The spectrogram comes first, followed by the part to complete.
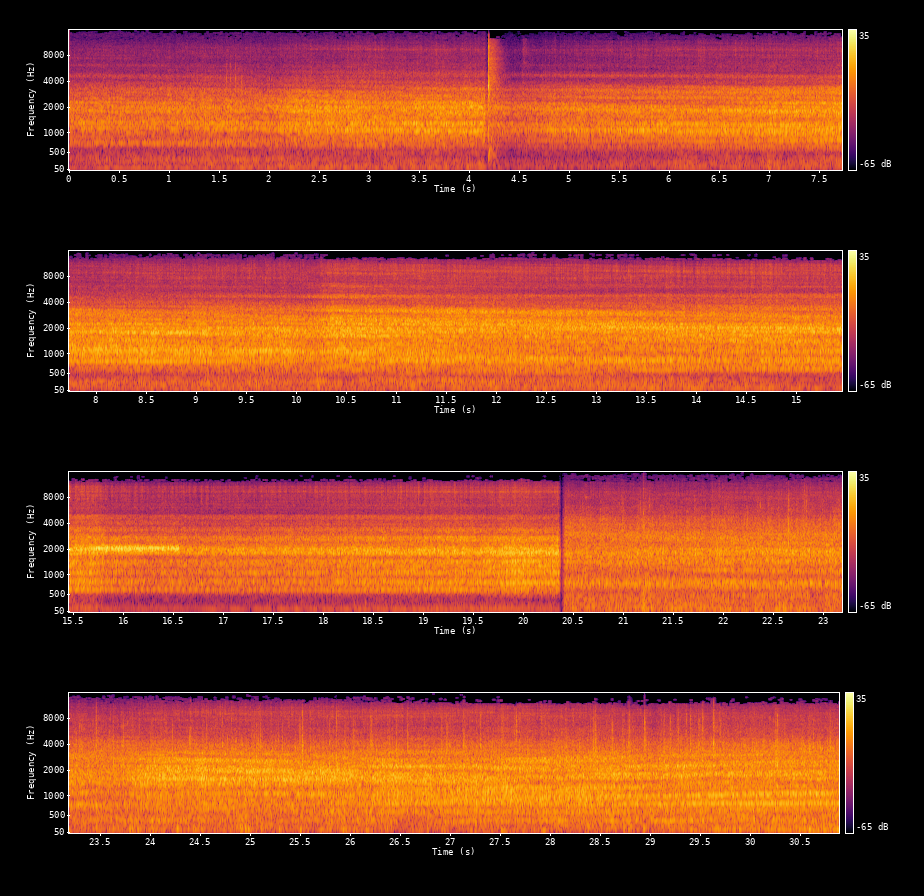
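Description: OO gauge model train running: the locomotive's electric motor and gears whirring and the wheels running on the track, continuous throughout, with a single click about four seconds in.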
